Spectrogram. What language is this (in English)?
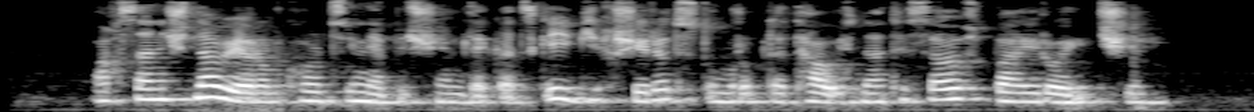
Georgian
